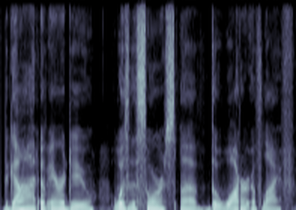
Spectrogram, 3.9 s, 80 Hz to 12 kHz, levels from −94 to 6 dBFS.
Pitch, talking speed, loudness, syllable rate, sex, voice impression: 180 Hz, 180 wpm, -18 LUFS, 4.4 syllables/s, female, feminine, adult-like, slightly relaxed, bright, soft, slightly muffled, slightly raspy, intellectual, calm, friendly, reassuring, kind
